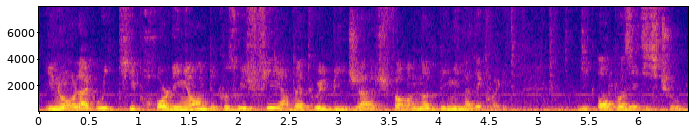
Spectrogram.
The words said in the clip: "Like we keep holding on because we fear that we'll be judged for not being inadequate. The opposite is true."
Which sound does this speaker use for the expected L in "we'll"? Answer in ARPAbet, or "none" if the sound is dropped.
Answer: L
